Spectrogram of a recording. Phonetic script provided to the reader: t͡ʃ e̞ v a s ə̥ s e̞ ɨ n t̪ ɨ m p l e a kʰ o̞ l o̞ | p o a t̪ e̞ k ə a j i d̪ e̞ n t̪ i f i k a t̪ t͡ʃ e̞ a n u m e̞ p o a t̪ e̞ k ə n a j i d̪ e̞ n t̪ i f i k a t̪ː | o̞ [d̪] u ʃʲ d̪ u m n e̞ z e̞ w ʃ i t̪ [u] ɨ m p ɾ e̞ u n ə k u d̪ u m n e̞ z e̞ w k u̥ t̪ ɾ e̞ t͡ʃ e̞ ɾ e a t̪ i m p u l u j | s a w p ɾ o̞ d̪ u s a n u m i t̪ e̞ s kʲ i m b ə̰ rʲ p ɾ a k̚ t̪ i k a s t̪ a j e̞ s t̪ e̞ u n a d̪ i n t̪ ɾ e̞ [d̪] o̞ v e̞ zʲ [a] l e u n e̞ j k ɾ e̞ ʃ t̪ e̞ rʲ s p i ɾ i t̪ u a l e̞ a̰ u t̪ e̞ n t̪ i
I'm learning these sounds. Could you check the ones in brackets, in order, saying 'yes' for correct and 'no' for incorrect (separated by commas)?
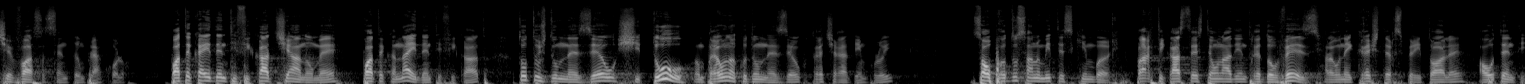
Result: no, yes, yes, yes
